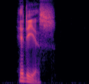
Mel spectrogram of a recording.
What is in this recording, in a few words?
"hideous", English, spelling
